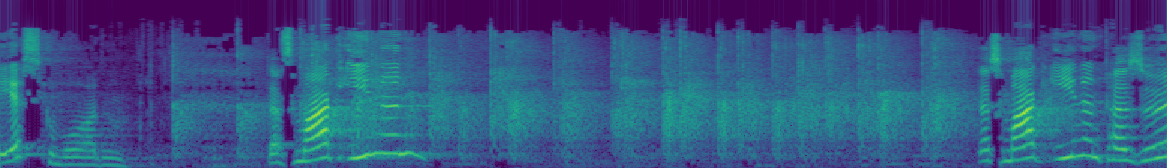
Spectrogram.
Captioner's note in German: Beifall Freie Demokraten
